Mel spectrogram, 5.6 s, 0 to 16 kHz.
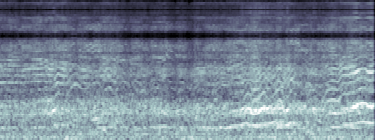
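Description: Several 1/8-scale nitro RC buggy engines racing at once, their high-pitched whines overlapping and rising and falling in pitch as the cars accelerate and slow for corners.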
